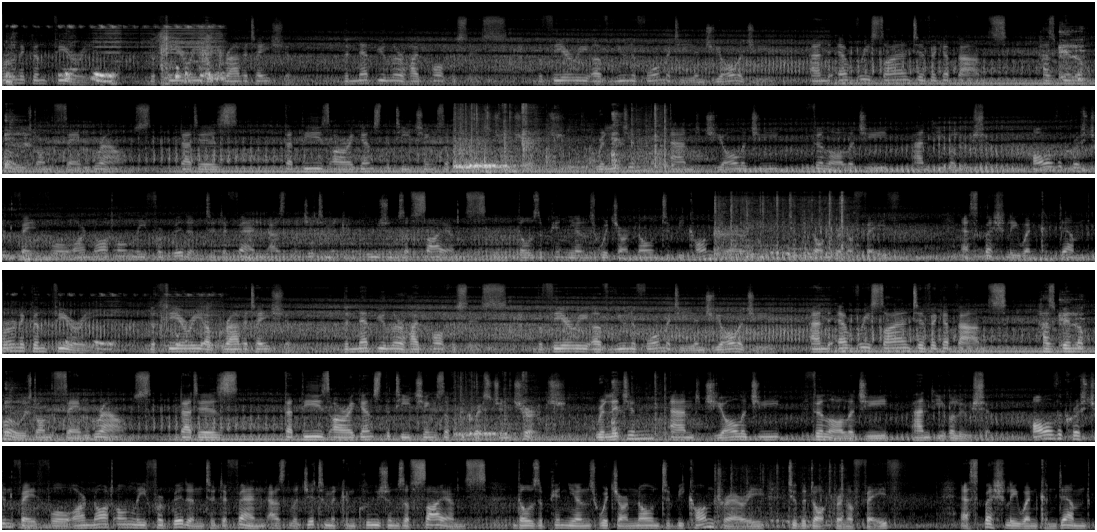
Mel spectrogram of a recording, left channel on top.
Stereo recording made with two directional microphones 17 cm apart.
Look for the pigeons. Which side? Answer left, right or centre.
left.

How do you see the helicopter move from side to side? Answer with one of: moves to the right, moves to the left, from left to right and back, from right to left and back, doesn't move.
moves to the left.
